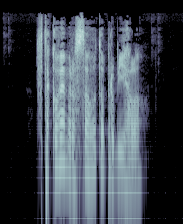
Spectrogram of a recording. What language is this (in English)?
Czech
